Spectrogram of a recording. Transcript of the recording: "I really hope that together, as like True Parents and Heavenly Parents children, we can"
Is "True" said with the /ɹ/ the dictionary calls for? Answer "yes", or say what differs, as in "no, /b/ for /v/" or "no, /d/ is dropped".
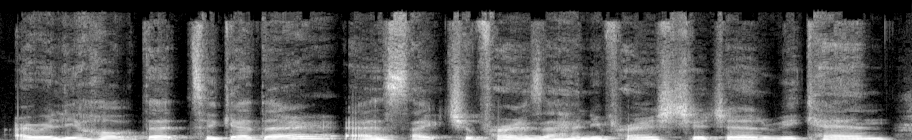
no, /ɹ/ is dropped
